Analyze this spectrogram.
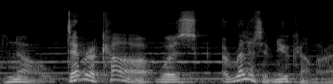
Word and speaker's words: Kerr: to pronounce her name they all called her kerr and and so the studio publicity said deborah carr it rhymes with star that put it in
